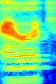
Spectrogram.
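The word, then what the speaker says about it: Arik: I mean he has Arc Armstead for a threee deal 51 I think that's a good pickup yeah you pronounce that Eric just like Eric it's weird why they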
